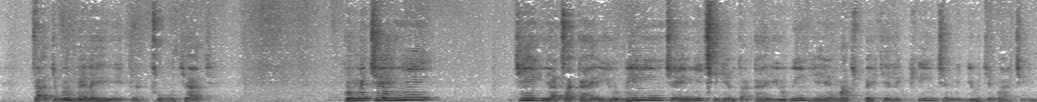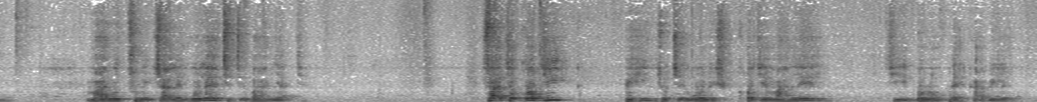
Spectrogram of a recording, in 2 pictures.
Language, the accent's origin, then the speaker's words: Spanish; Tumbalá, Chiapas, Mexico; first language Chol; Spanish is a second language; Voy a leer un fragmento en mi lengua materna, que es Chol de Tumbala, y después un fragmento también en español.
